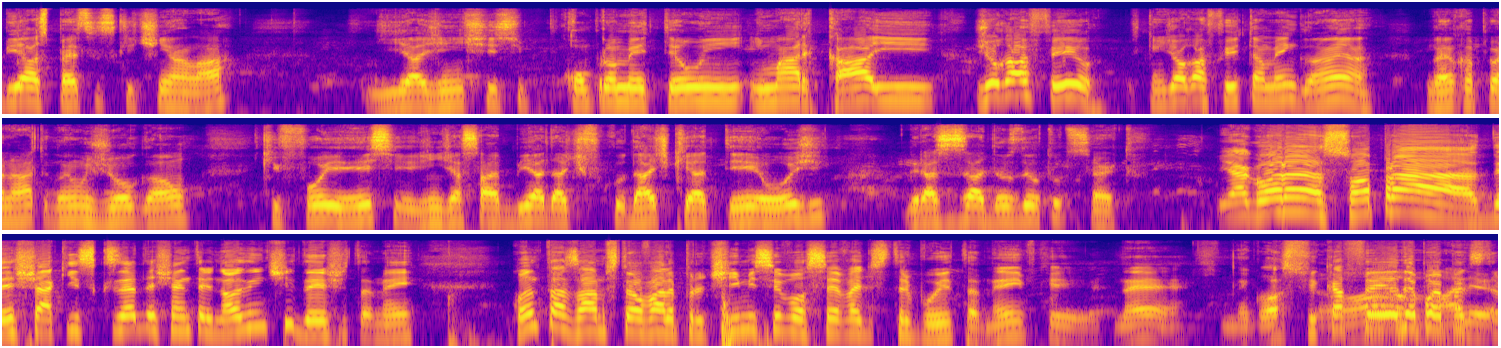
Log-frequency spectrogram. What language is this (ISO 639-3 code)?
por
